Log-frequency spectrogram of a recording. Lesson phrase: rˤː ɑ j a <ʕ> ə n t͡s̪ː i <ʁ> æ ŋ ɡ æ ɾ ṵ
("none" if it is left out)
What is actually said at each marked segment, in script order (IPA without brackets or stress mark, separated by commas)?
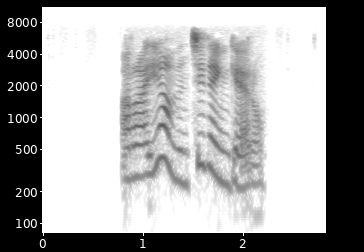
ð, ð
